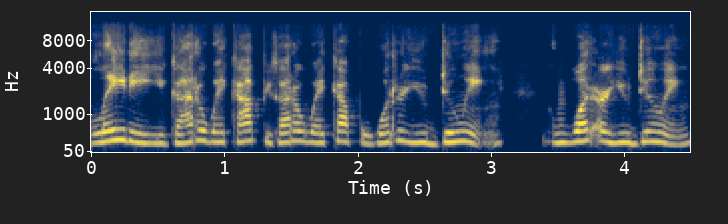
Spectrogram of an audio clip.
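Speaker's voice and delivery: mock frustrated, exasperated, insistent tone. Recalling watching a TV show, reenacting screaming at the TV. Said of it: "I kept screaming at the T V".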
